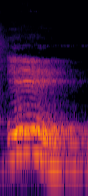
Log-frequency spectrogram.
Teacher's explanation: ए वृत्तमुखी नहीं है भैया। ए बोलने पर वृत्त नहीं बन रहा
